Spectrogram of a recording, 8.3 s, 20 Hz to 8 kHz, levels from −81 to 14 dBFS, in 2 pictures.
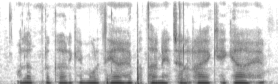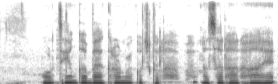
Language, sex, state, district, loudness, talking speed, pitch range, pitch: Hindi, female, Uttar Pradesh, Hamirpur, -19 LUFS, 160 wpm, 180-195 Hz, 185 Hz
